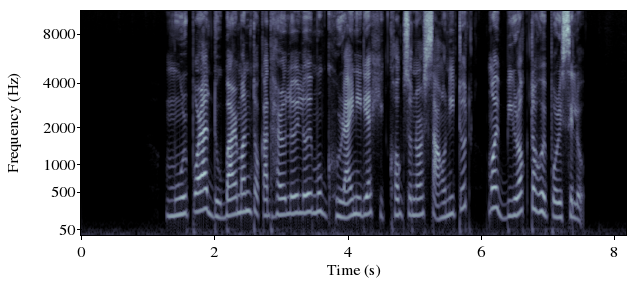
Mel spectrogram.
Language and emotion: Assamese, disgusted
